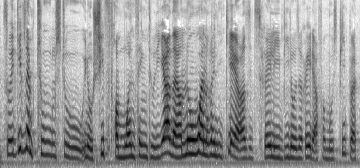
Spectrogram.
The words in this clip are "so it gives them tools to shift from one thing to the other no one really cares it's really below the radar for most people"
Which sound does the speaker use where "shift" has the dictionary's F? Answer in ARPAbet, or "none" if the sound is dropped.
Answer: F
